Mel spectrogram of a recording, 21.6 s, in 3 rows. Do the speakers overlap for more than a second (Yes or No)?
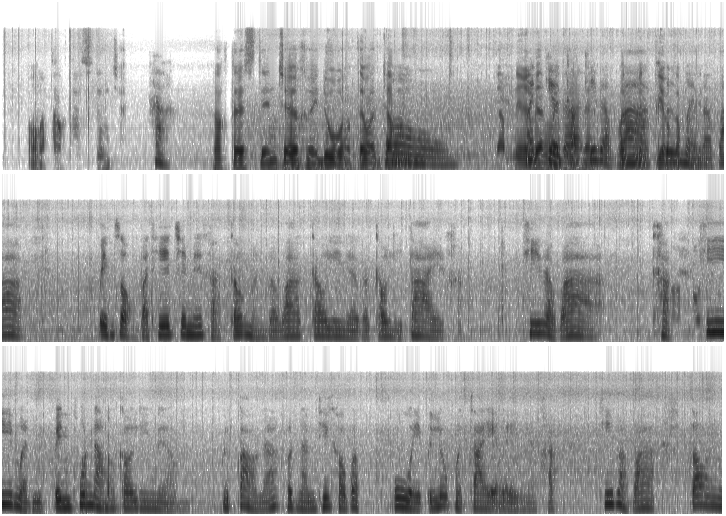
Yes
